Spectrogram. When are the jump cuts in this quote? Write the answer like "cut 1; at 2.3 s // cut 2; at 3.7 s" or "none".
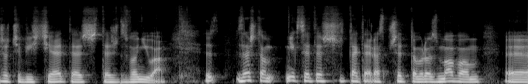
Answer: cut 1; at 1.2 s // cut 2; at 3.6 s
